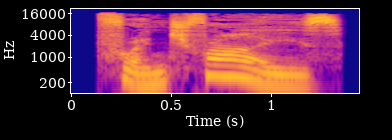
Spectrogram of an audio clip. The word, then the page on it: french-fry: British English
